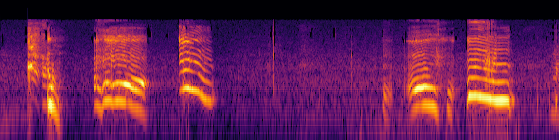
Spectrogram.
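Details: Young boy laughing and coughing at the same time while copying his aunt: high-pitched giggles mixed with about six short, playful cough-like bursts.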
